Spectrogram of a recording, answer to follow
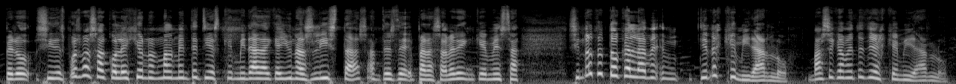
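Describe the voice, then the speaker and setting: A woman co-hosting a radio comedy show, telling jokes in a lively way and acting out the voices. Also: high-pitched, a little fast.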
